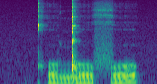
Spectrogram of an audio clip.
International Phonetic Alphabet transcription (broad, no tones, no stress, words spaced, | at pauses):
kʰuŋ͡ǃufu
